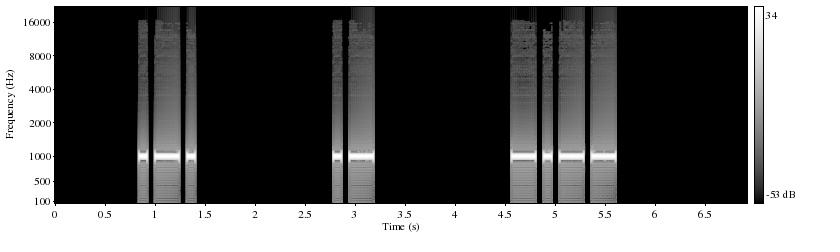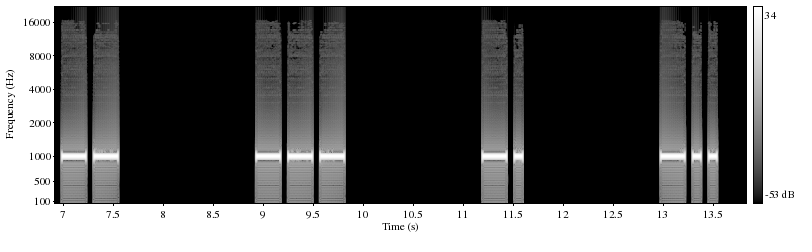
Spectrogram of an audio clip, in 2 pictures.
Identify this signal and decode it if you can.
Morse code, heard as a keyed tone, about 15 wpm, spaced as for 5 wpm, 1000 Hz. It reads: RAYMOND
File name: qotdfiles / 5wpm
